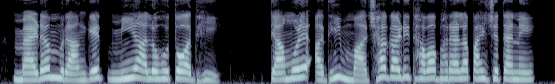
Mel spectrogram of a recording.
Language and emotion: Marathi, angry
